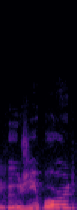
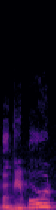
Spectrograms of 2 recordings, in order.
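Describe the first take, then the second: First: The first word has a soft J sound. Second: The first word has a hard G sound. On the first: "the J makes me want to say Bougie Board" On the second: "I want to say Boogie Board"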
